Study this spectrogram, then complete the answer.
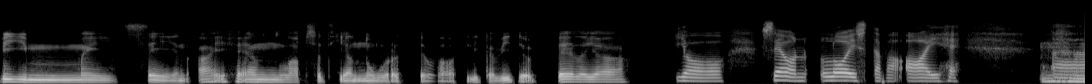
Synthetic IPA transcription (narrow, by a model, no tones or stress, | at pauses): ʋiːmːejseːnɑjhḛːnlɑpset̪jɑnuːɾet̪ːelɑʋɑt̪lʲikɑʋid̪ʲḛo̰pːeljɑ | joːseonloist̪ɑʋɑ̰ʔɑihe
